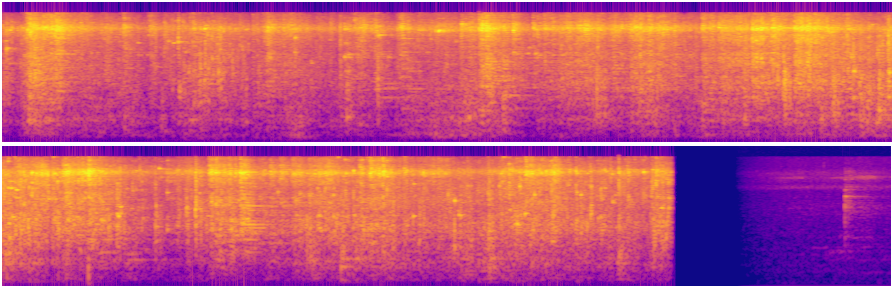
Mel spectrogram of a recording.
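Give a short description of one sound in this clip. Shovels scrape loudly through loose stones and rubble.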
